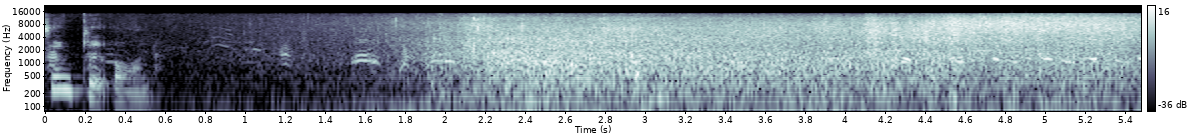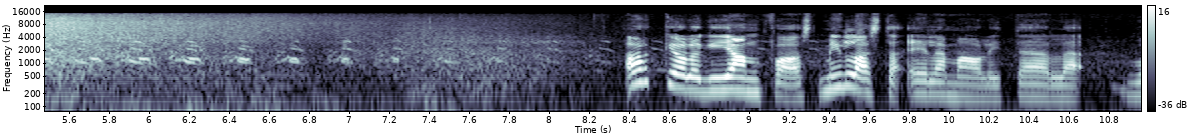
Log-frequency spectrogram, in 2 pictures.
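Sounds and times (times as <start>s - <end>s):
speech: 0.0s - 0.6s, 8.4s - 10.9s
sea waves washing onto a sandy beach at Jokiniemi in Vantaa: 1.2s - 8.2s.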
